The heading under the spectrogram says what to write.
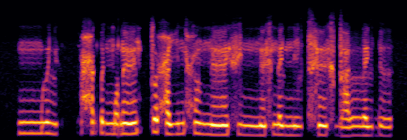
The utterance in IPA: mː ɯ lʲ | ħ i k͡p ɛ ŋ͡m ɔ ɗ ɛ̃ː tː u ħ iː n ħ ũ l n ɛ̃ː fʲ ɛ nː ɛ̃ x n ɛ lʲ n i l t͡sʰ ɛ̃ː x d a lː ɛ lʲ ɗ ɘ

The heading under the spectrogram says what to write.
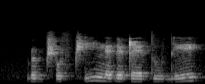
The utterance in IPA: ɽ o ɖ t͡ʃʼ o s t͡ʃʼ i ŋ ɛ ɗ ɛ ʈ ɛ t u d e

